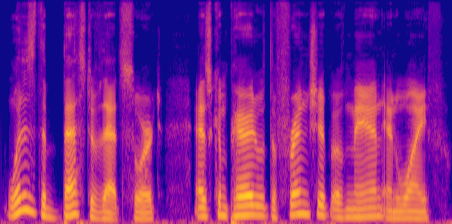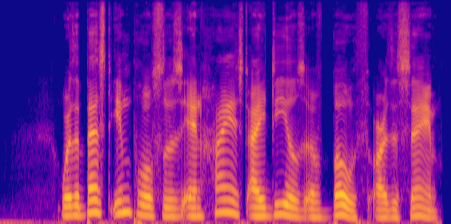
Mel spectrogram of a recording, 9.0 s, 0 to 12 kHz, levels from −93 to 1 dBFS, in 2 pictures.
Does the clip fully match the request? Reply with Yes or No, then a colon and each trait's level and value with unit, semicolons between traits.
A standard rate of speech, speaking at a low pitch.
Yes: average, 185 wpm; low, 130 Hz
